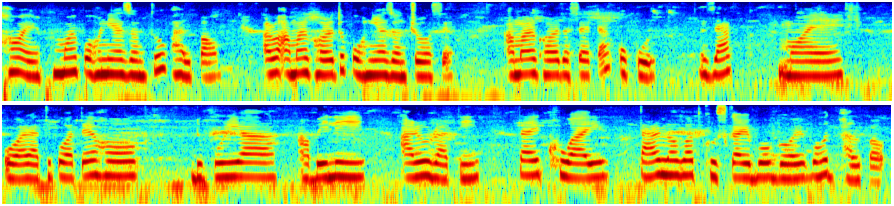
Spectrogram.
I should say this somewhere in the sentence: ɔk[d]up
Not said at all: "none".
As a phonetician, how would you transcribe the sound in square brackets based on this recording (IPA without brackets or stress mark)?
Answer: d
